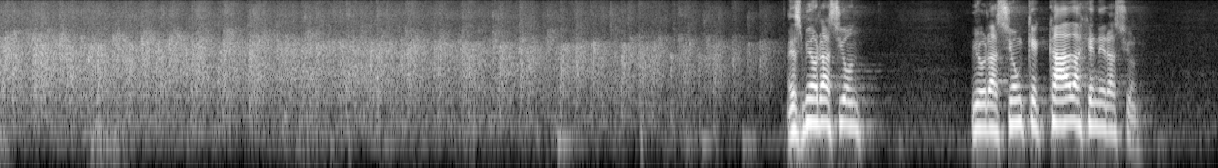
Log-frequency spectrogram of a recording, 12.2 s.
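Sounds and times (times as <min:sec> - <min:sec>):
audience applause: 0:00.0 - 0:07.9
speech: 0:07.9 - 0:08.7, 0:09.7 - 0:11.5.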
